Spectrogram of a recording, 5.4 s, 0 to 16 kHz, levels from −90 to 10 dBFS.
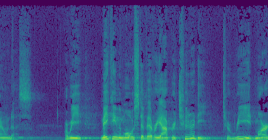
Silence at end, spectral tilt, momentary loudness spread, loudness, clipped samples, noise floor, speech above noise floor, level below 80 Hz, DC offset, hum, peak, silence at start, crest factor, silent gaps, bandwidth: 0 s; -6 dB/octave; 16 LU; -16 LUFS; under 0.1%; -50 dBFS; 34 dB; -56 dBFS; under 0.1%; none; 0 dBFS; 0 s; 16 dB; none; 16 kHz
